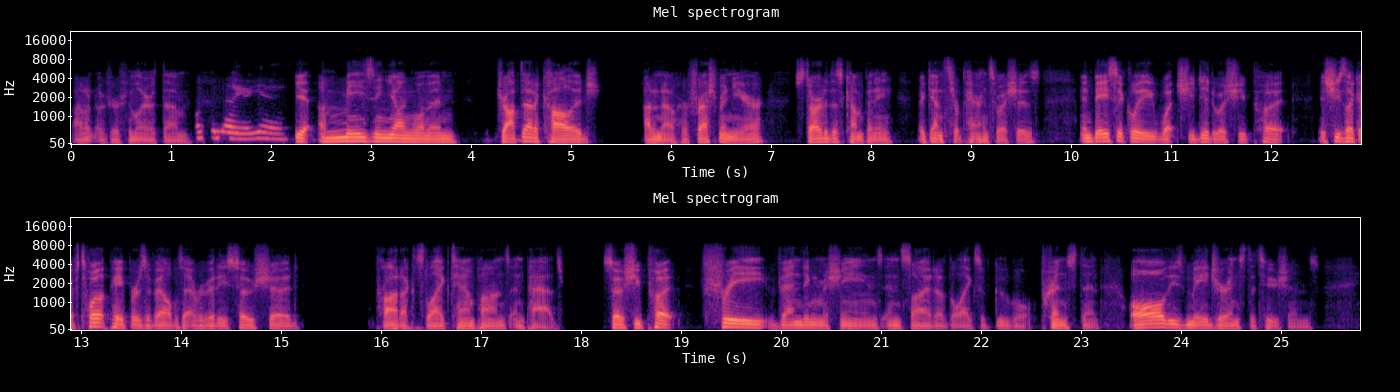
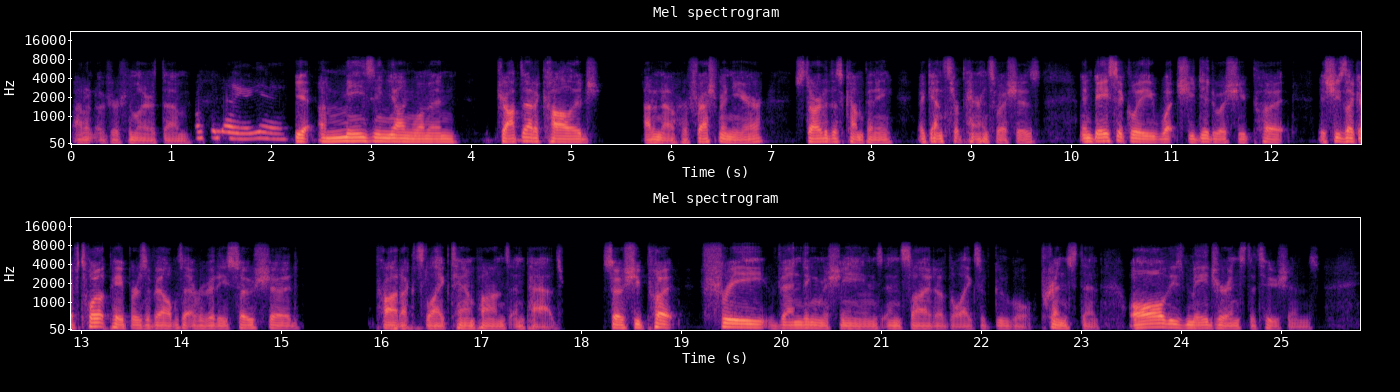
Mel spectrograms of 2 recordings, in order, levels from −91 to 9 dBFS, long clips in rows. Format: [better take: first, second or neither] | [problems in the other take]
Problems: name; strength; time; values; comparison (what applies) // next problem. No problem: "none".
first | garbled, watery; badly; nothing above 7.5 kHz; slightly in the first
